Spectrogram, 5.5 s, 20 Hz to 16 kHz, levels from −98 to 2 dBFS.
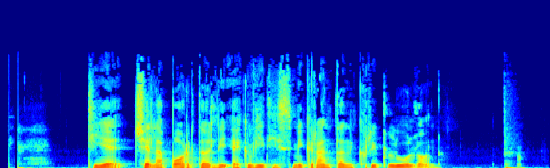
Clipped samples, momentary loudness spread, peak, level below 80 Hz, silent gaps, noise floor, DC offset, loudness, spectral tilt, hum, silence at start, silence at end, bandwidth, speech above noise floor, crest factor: under 0.1%; 17 LU; -4 dBFS; -42 dBFS; none; -64 dBFS; under 0.1%; -23 LUFS; -6.5 dB/octave; none; 0.15 s; 0.25 s; 10.5 kHz; 43 dB; 20 dB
